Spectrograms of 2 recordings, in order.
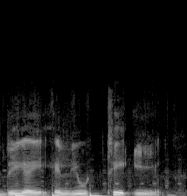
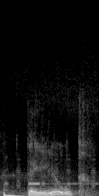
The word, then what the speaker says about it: dilute: Then comes D-I-L-U-T-E. Dilute. See the pronunciation. Dilute. Dilute. The accent falls on the second syllable.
